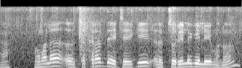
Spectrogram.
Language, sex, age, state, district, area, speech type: Marathi, male, 18-30, Maharashtra, Satara, rural, spontaneous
